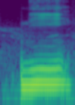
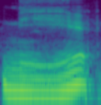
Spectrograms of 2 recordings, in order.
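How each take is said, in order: First: The pitch stays level throughout the word. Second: The pitch dips down and then rises. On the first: "tone one is like flat" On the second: "It's like a down and then up"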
